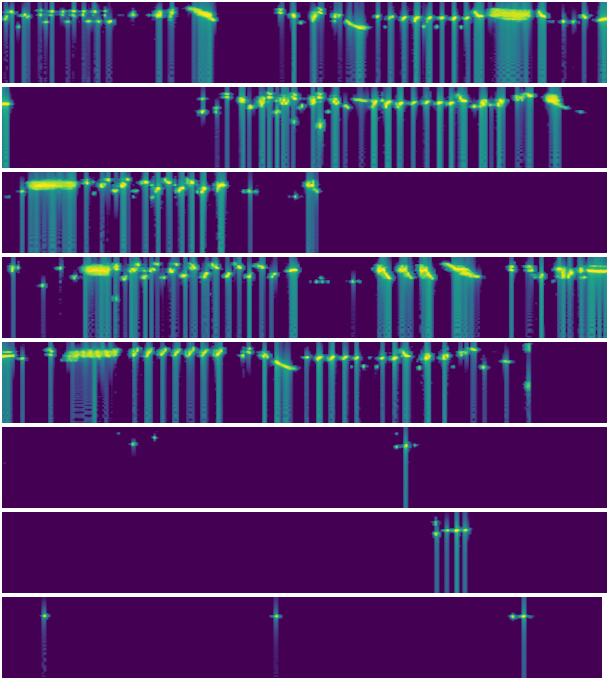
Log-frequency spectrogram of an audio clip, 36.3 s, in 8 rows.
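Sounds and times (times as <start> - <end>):
European goldfinch twittering song: 0.0 - 4.6, 6.0 - 11.5, 13.7 - 22.2, 30.5 - 30.8.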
